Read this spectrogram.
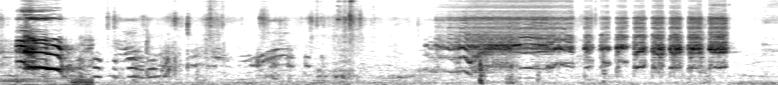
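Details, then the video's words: Decoy rooster of a Burmese line, praised as a very good crower, gives a loud harsh harmonic burst in the first second, followed by quieter scratchy calls, a buzzy stretch and a quick run of rhythmic pulses near the end. "qaib dib qua zoo heev li"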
